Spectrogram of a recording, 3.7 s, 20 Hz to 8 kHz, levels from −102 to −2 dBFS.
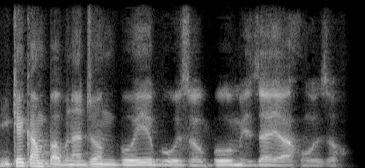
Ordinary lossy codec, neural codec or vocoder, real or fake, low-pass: none; codec, 16 kHz, 0.9 kbps, LongCat-Audio-Codec; fake; none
